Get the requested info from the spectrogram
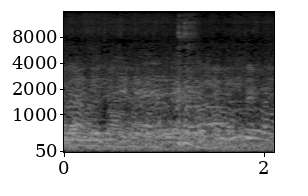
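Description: Indistinct chatter of men's voices talking at once, with no clear words standing out.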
